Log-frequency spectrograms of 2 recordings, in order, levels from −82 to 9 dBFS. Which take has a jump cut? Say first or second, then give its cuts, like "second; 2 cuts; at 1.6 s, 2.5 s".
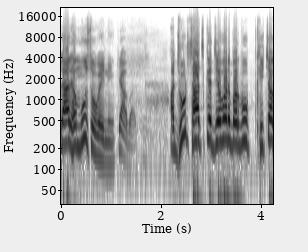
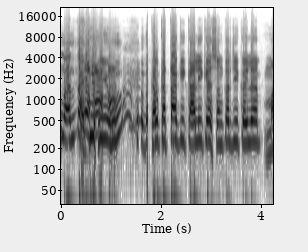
second; 1 cut; at 1.7 s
